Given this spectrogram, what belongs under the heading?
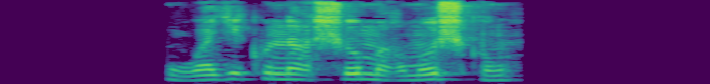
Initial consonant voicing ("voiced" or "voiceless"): voiced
